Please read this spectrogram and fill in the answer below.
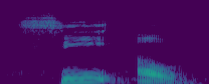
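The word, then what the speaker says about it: cout: देखिए good to know, जैसे कि आप जानते ही होंगे कि सी आउट is pronounce सी आउट, जैसे कि सी आउट user for आउटपुट एंड यूज द in section operator.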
